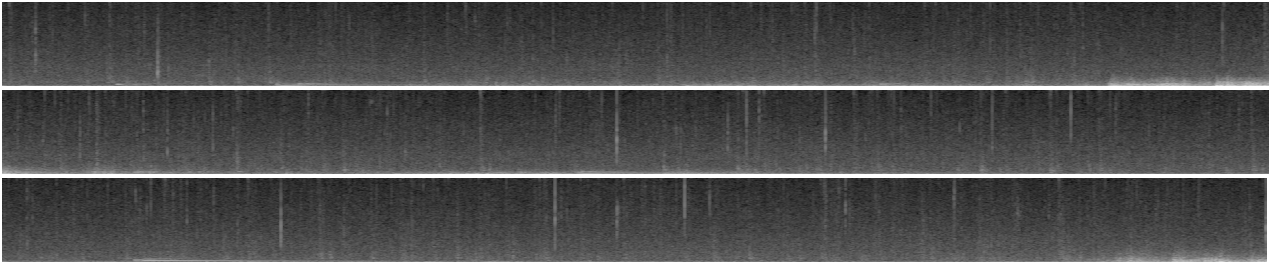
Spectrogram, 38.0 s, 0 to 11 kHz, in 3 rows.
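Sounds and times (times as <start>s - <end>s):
soft background music: 0.0s - 32.2s
steady rain falling: 0.0s - 37.9s
thunder rumble: 3.0s - 25.6s, 35.7s - 37.9s.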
